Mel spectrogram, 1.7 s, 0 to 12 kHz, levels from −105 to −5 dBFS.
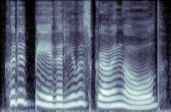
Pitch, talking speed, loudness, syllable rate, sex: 225 Hz, 280 wpm, -16 LUFS, 5.6 syllables/s, female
